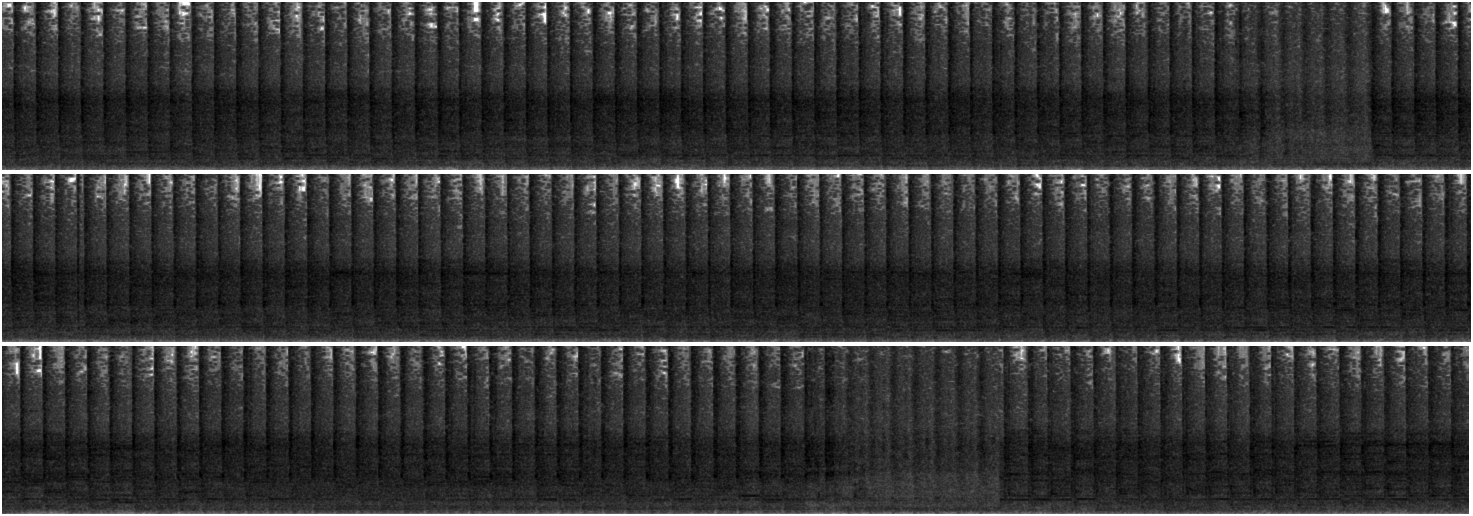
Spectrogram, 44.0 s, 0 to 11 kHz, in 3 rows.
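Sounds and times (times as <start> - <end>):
hammer blows on metal: 0.0 - 44.0.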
